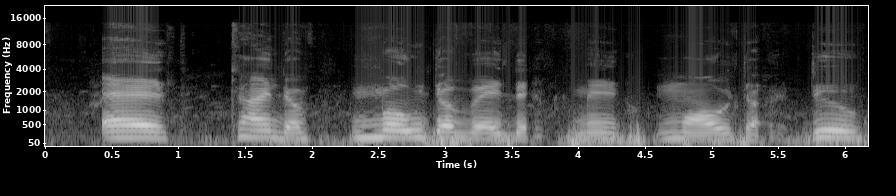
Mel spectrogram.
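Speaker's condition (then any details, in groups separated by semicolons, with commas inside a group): Cerebral palsy; speech impediment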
